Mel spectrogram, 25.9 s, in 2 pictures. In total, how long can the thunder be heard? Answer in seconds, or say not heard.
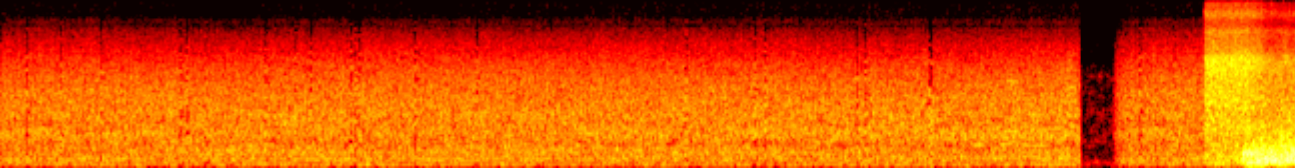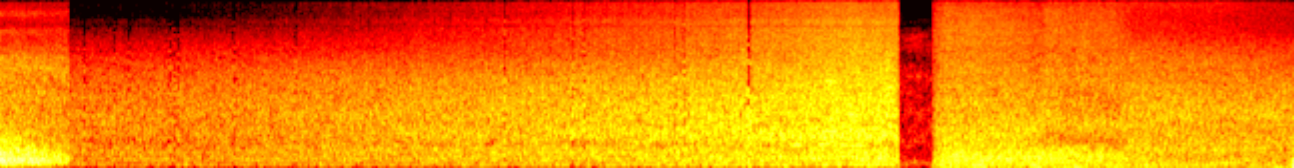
2 s.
